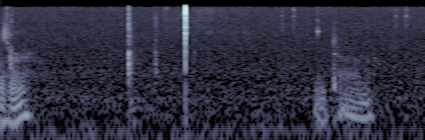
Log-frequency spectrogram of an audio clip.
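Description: Two computer mouse clicks a little over half a second apart, the second much louder and sharper.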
